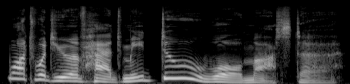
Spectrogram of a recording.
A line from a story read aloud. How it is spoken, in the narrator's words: smiled Fulgrim, being sure to twist his words with a sly, mocking tone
